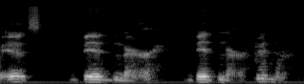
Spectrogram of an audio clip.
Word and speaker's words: Bidner: say it, and everyone always thinks Bitner. that, yeah, they're always thinking Bittner. No, No, there's no T's in it. There was no no, T no, at so all. it's Bidner.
